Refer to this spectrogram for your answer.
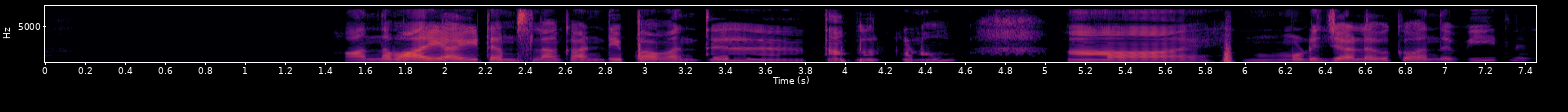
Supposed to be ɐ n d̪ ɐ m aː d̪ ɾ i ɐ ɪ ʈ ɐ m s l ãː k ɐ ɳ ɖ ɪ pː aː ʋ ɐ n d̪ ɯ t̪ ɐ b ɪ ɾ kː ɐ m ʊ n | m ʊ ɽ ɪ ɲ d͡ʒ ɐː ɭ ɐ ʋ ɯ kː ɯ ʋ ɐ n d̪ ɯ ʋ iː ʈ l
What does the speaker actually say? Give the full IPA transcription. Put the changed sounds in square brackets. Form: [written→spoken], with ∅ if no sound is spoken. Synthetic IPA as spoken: ɐ n d̪ ɐ m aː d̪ ɾ i ɐ ɪ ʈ ɐ m s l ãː k ɐ ɳ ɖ ɪ pː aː ʋ ɐ n d̪ ɯ t̪ ɐ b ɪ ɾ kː ɐ [m→ɳ] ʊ [n→m] | m ʊ ɽ ɪ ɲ d͡ʒ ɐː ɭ ɐ ʋ ɯ kː ɯ ʋ ɐ n d̪ ɯ ʋ iː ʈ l

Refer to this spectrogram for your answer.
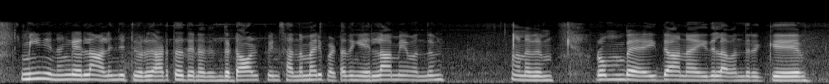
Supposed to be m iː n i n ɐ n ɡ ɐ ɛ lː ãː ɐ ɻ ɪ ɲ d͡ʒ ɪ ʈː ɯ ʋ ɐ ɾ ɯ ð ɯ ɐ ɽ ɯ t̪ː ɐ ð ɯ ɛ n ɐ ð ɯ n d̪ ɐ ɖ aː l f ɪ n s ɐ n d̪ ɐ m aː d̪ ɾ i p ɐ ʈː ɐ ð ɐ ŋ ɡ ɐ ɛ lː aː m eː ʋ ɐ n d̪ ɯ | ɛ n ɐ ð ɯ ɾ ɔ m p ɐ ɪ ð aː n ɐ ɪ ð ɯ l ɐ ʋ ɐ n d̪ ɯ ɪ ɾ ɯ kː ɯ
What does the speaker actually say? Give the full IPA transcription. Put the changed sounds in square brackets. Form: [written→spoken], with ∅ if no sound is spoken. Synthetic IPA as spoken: m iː n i n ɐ [n→ŋ] ɡ ɐ ɛ lː ãː ɐ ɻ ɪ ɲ d͡ʒ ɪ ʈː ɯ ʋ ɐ ɾ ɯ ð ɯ ɐ ɽ ɯ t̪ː ɐ ð ɯ ɛ n ɐ ð ɯ n d̪ ɐ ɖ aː l f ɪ n s ɐ n d̪ ɐ m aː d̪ ɾ i p ɐ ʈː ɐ ð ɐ ŋ ɡ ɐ ɛ lː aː m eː ʋ ɐ n d̪ ɯ | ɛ n ɐ ð ɯ ɾ ɔ m [p→b] ɐ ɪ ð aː n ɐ ɪ ð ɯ l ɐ ʋ ɐ n d̪ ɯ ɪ ɾ ɯ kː ɯ

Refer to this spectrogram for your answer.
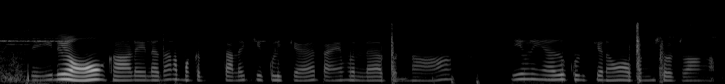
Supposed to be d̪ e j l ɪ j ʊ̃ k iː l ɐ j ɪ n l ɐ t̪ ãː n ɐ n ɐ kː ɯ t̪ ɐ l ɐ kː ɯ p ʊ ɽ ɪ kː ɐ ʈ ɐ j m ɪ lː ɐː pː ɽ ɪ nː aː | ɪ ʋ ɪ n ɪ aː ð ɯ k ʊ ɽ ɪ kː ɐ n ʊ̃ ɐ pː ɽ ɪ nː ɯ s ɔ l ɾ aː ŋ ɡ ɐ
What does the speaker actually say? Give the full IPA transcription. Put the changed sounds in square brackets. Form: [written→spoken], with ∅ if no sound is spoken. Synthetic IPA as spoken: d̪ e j l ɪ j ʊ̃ k [iː→aː] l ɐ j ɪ [n→∅] l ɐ t̪ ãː n ɐ [n→m] ɐ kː ɯ t̪ ɐ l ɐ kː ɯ [p→k] ʊ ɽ ɪ kː ɐ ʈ ɐ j m ɪ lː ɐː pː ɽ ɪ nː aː | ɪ ʋ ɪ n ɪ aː ð ɯ k ʊ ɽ ɪ kː ɐ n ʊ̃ ɐ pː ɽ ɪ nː ɯ s ɔ l ɾ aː ŋ ɡ ɐ

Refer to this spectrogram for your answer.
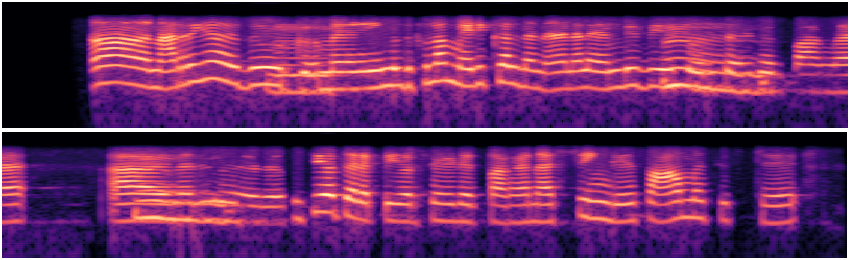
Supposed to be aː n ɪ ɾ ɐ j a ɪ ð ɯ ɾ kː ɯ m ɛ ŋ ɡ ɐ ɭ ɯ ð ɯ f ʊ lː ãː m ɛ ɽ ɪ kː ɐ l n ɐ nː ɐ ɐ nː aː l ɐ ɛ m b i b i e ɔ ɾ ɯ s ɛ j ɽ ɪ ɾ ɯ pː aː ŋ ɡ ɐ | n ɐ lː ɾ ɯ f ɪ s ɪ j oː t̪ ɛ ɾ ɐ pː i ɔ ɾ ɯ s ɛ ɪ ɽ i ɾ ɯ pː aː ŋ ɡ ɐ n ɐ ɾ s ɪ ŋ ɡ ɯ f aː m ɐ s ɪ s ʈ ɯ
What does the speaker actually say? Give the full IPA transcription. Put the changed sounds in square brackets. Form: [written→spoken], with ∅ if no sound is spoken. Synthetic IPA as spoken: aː n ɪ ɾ ɐ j a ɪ ð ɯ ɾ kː ɯ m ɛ ŋ ɡ ɐ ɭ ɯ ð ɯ f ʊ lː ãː m ɛ ɽ ɪ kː ɐ l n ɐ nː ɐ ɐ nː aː l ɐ ɛ m b i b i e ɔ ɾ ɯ s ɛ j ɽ ɪ ɾ ɯ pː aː ŋ ɡ ɐ | n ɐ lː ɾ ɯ f ɪ s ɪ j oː t̪ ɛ ɾ ɐ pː i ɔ ɾ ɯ s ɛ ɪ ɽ [i→ɪ] ɾ ɯ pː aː ŋ ɡ ɐ n ɐ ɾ s ɪ ŋ ɡ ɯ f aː m ɐ s ɪ s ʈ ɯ

